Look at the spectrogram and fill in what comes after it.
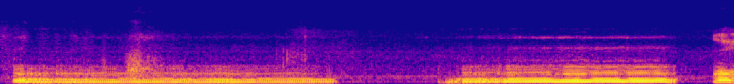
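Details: Boxer dog at morning feeding time, one boxer refusing breakfast while another helps out; a long, low harmonic grumbling groan lasting about three seconds, a short pause, then a second drawn-out groan, with faint speech.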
